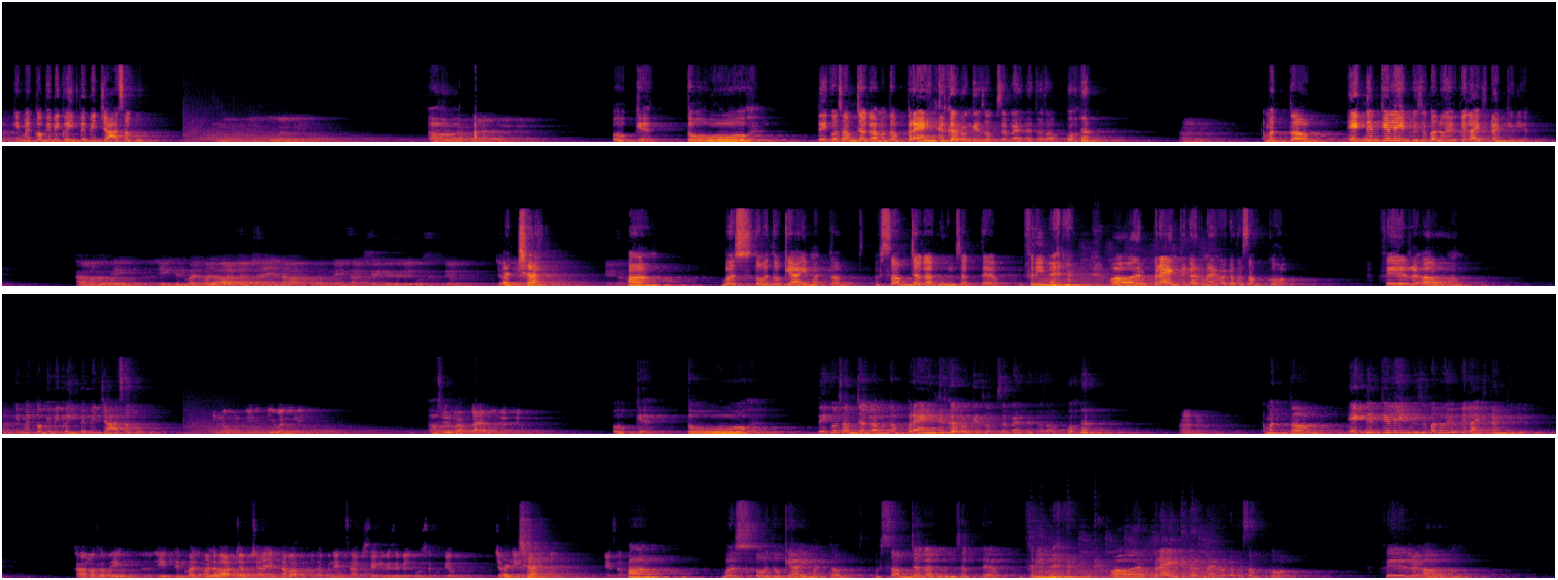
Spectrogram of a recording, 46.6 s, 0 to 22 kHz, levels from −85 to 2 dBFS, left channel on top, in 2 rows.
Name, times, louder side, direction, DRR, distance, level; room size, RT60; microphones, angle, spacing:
voice 1, 0.0-2.2 6.1-6.9 9.2-9.8 10.3-11.4 12.2-16.4 18.9-19.7 20.2-22.9 30.8-31.5 32.7-33.1 34.1-36.0 36.4-38.3 38.6-42.6 44.1-45.2, left 4 dB, 80° left, 10 dB, 1.2 m, -28 dB
sound 1, 2.7-7.1, left 1 dB, 35° left, 3.7 m, -47 dB
voice 2, 3.2-4.6 6.5-7.8 17.6-18.1 24.4-30.2 30.7-32.0 32.3-32.7 44.2-44.7, right 2 dB, 85° right, 1 dB, 4.0 m, -34 dB
Scratching (performance technique), 38.7-41.5, right 2 dB, 20° right, 7.9 m, -44 dB
22.5 x 20.5 x 8.5 m, 2.3 s
head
